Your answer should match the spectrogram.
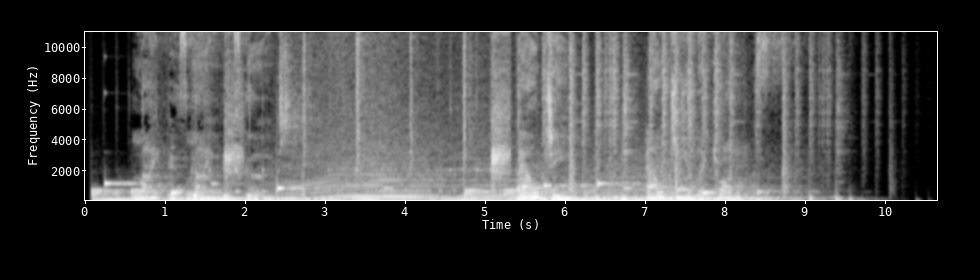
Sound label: lg sample tune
